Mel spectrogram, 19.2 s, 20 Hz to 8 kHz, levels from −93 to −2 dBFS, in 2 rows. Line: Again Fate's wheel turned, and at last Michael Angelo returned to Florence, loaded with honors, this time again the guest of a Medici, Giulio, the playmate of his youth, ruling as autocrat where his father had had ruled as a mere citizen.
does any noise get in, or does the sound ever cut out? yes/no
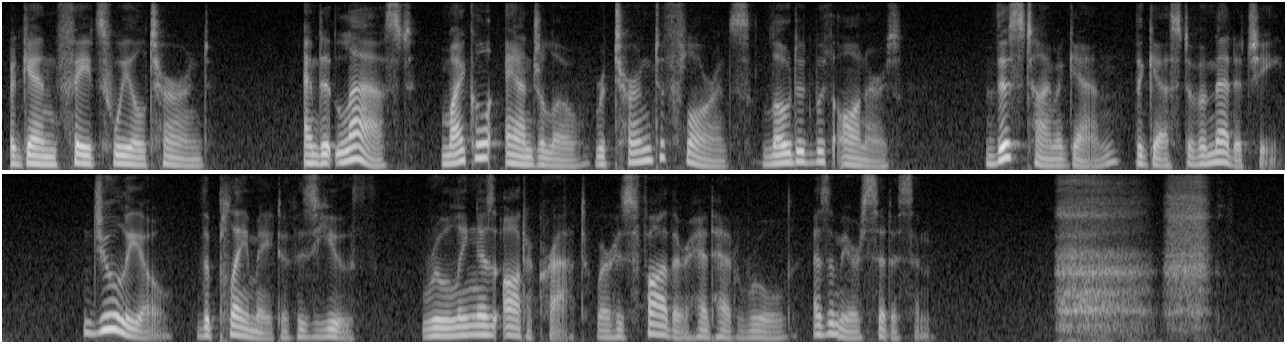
yes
